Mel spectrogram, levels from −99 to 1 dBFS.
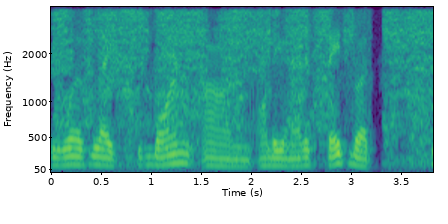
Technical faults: speech suppressed in double talk

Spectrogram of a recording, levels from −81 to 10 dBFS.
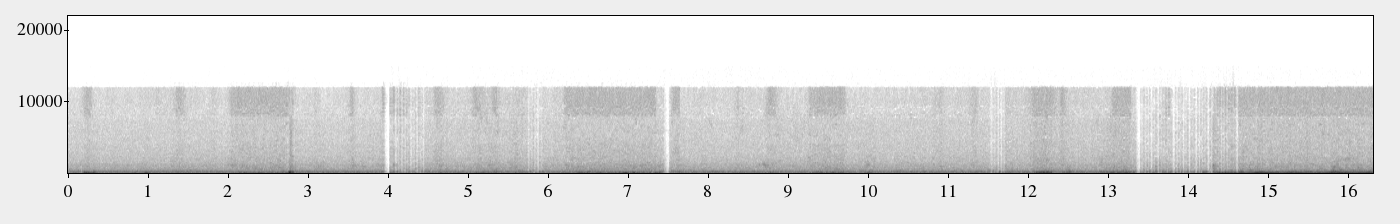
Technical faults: repeated packet loss (robotic sound)

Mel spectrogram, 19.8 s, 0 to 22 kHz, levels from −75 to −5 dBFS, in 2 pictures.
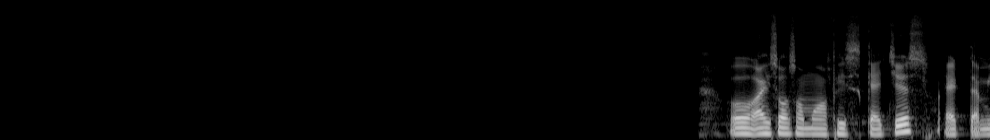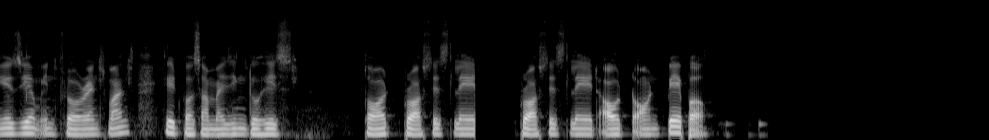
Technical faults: stream reconnect

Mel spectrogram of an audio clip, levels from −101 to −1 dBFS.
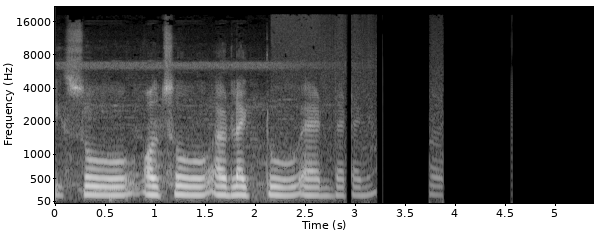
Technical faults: truncation distortion on a fade

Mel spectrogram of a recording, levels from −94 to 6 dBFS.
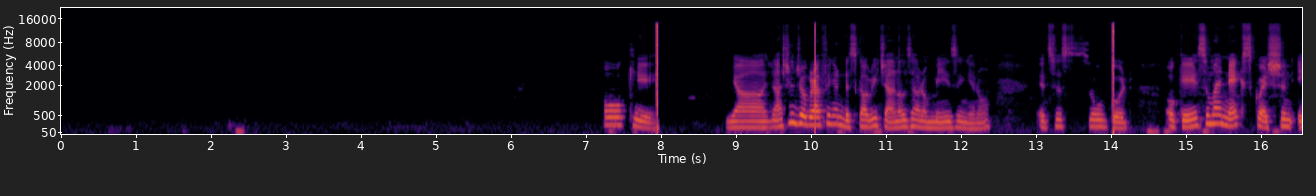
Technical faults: uninitialised buffer

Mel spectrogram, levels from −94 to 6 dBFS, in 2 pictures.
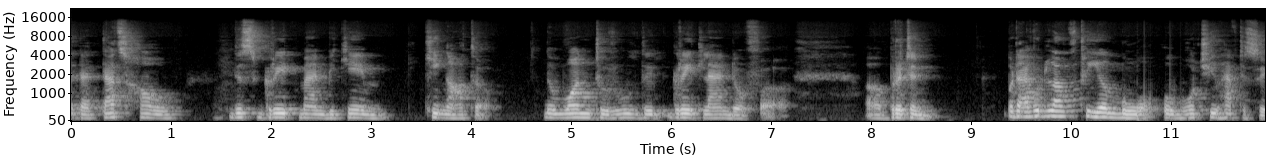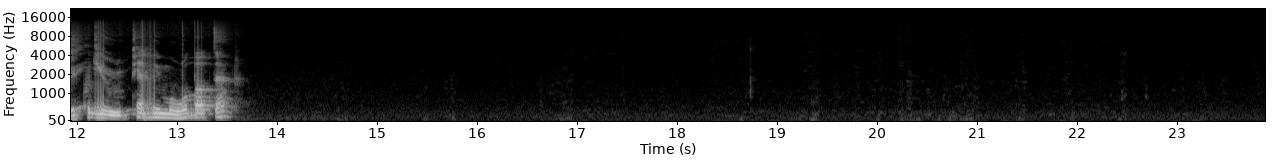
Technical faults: none

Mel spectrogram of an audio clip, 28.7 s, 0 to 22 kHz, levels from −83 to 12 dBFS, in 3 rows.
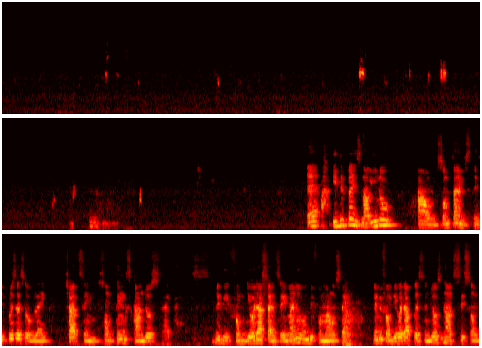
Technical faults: none

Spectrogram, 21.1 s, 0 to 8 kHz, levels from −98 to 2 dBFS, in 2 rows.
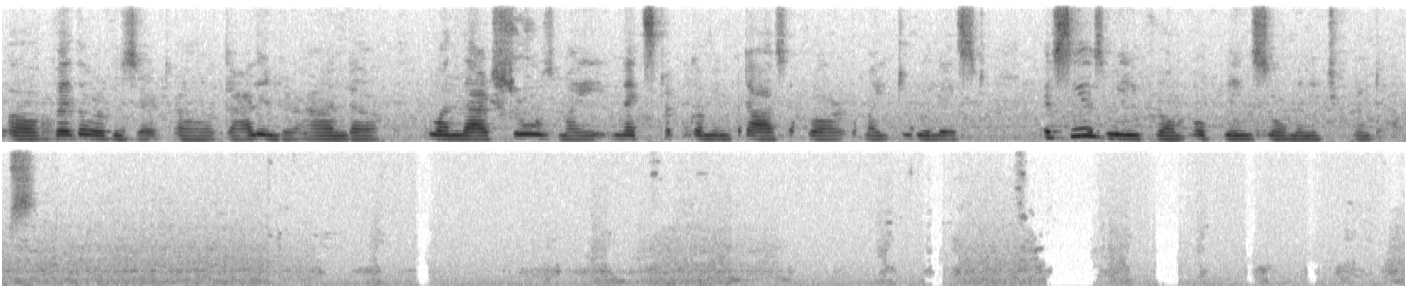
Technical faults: echo leak; background gated by the echo canceller

